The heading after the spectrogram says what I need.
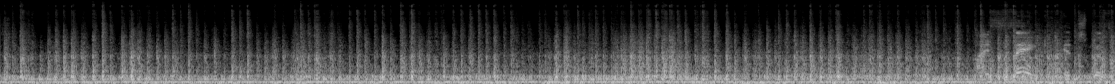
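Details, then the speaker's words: Truck driving above 45–50 mph: rapid rattly flutter like gunfire or a flat tire over road and wind noise; upper windshield weatherstrip separated from the glass, believed worsened by an earlier hail storm, flapping in the airflow. "We get up above 45 50 m an hour and this thing starts making this noise."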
